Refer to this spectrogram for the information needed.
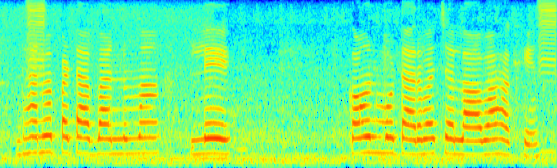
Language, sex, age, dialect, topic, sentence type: Magahi, female, 18-24, Central/Standard, agriculture, question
